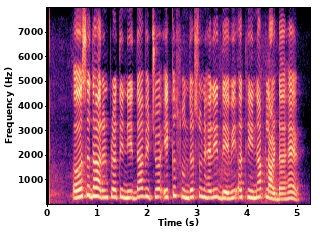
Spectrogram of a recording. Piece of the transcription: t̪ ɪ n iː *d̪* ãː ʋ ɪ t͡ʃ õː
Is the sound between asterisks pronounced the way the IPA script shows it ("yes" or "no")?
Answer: yes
